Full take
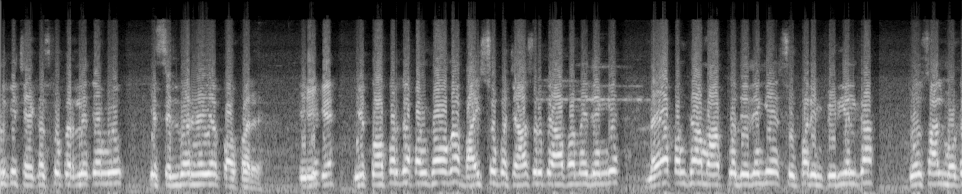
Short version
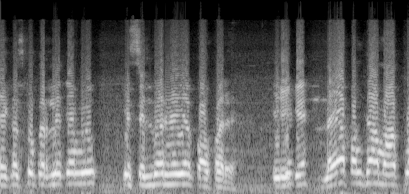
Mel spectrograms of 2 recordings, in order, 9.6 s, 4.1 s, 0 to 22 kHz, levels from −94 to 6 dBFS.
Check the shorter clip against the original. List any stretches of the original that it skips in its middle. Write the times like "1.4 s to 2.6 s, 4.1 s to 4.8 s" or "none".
3.4 s to 6.4 s

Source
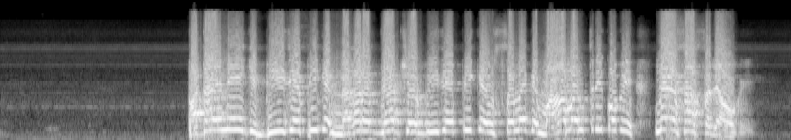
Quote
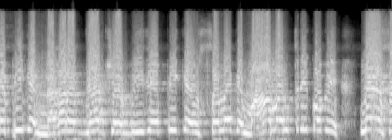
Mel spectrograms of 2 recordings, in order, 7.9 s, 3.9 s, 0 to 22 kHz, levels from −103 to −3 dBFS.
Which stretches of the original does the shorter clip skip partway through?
none

